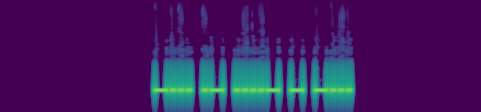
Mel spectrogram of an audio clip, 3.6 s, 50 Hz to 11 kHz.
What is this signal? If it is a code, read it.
Morse code, heard as a keyed tone, about 40 wpm, 700 Hz. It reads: BA4TB
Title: Call Signs Repeated 2x - 40wpm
